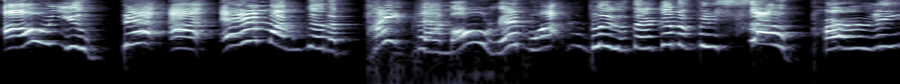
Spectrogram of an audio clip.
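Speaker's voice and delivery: very high, put-on, catty Southern voice. Retelling a reply to a neighbor about tires: imitating a catty southern woman voice. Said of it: "assuming my best Southern bitch voice".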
